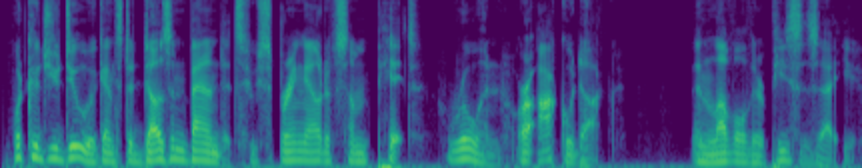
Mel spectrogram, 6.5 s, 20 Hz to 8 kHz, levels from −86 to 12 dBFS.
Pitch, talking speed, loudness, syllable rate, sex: 105 Hz, 215 wpm, -20 LUFS, 5.4 syllables/s, male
